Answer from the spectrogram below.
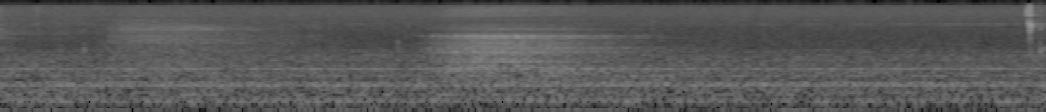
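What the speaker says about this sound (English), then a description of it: "So taking a few deep breaths, really filling up your lungs" Slow, deep breaths during a full-body yoga flow: a soft inhale swell near the start and a stronger, longer breath a few seconds later, over a steady room hum with no talking.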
